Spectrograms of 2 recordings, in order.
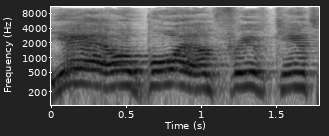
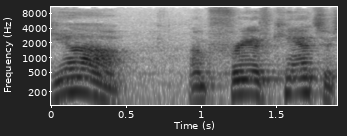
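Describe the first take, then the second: First: It is said with excited enthusiasm. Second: It is said calmly and flatly.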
